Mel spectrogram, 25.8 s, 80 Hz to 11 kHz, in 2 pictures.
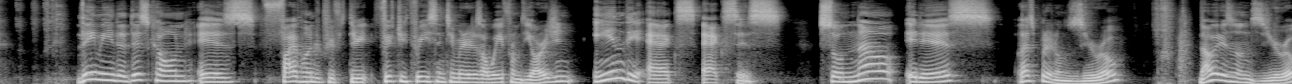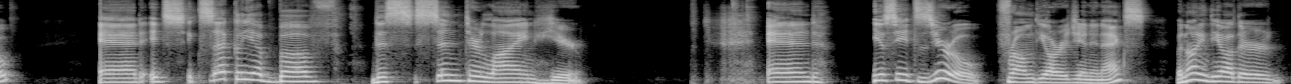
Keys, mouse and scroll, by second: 0.0-0.8 typing, 2.4-9.8 drag, 10.7 click, 11.5 KP_0, 12.7-16.4 right drag, 13.0 a, 14.1-16.2 typing, 19.5-20.3 typing, 19.7 right click.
